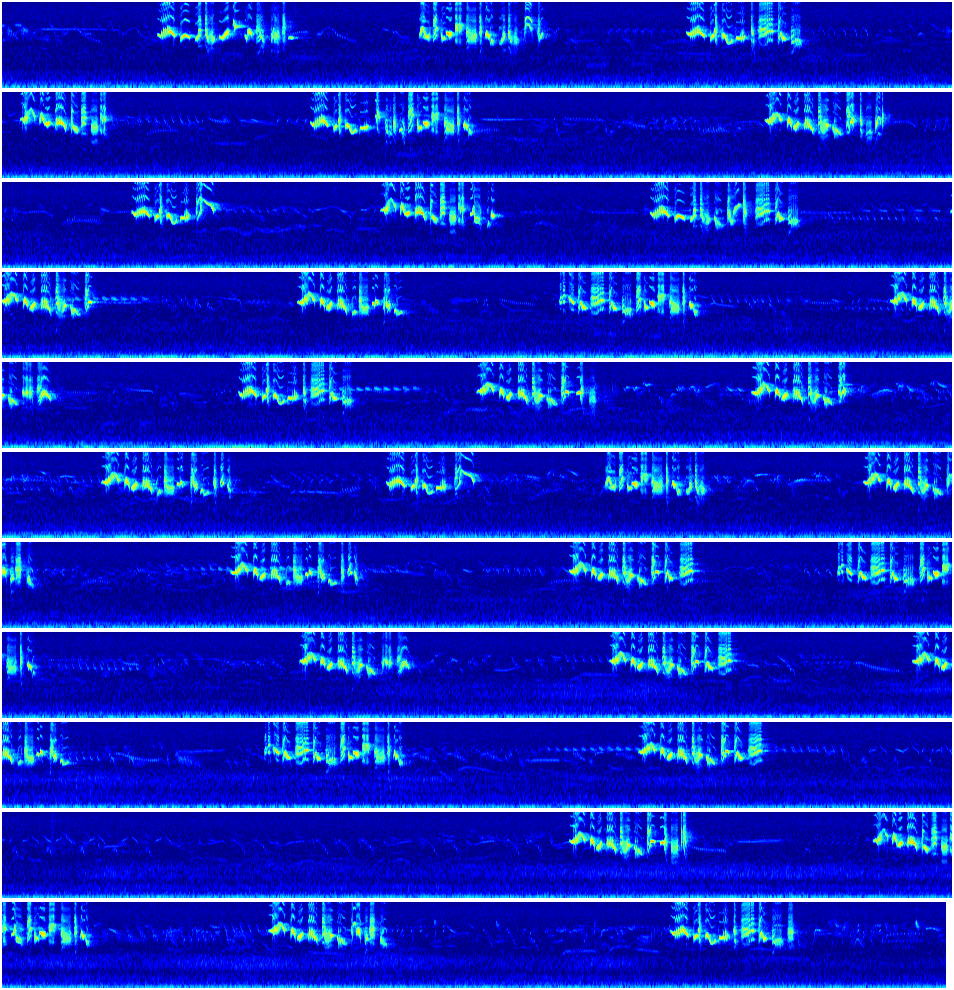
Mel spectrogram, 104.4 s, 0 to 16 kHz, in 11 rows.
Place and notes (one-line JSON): {"title": "Malton, UK - whitethroat song soundscape ...", "date": "2022-05-30 05:00:00", "description": "whitethroat song soundscape ... dpa 4060s clipped to bag to zoom h5 ... bird calls ... song ... from chaffinch ... wood pigeon ... linnet ... wren ... chaffinch ... crow ... blackbird ... song thrush ... skylark ... pheasant ... yellowhammer ... extended time edited unattended recording ... bird often moves away visiting other song posts ... occasionally its song flight can be heard ...", "latitude": "54.12", "longitude": "-0.54", "altitude": "79", "timezone": "Europe/London"}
